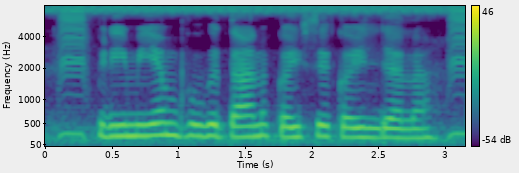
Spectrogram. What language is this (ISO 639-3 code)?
bho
